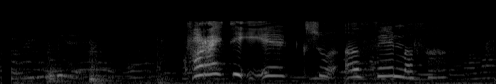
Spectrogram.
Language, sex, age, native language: Icelandic, male, 12, Icelandic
